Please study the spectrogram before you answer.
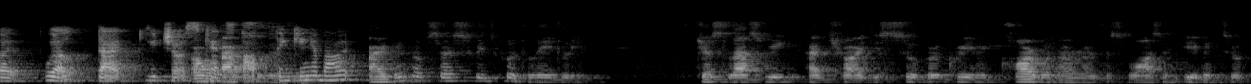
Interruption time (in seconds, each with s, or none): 1.9 s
